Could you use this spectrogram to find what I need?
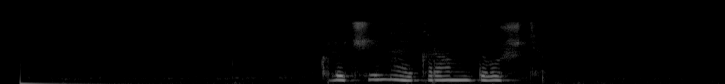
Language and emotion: Russian, sad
